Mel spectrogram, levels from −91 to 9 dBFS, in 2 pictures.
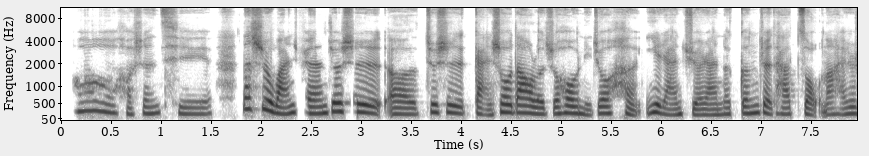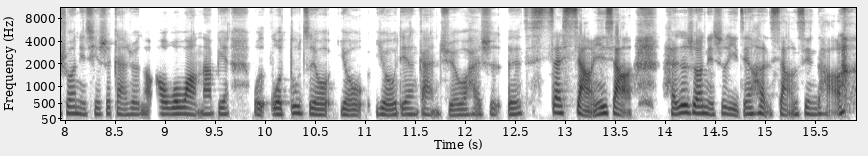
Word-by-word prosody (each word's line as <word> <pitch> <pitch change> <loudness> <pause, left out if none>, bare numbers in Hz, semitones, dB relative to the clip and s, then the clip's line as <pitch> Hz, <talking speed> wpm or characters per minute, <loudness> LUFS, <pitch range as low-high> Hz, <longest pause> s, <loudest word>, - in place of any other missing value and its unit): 哦， 260 -3 -2
好 180 - -8
神 200 +3 -4
奇， 185 -3 -7 0.3
那 330 - +2
是 330 0 +2
完 200 -4 +4
全 205 -2 0
就 255 +3 +5
是 240 -5 +3
呃， 180 -1 0
就 235 - +1
是 225 -3 +1
感 180 -5 -2
受 230 +6 +4
到 215 -1 +5
了 185 -2 +3
之 195 +2 -1
后， 205 0 +4
你 180 -6 -2
就 200 +4 0
很 185 -6 -4
毅 225 +4 0
然 175 -5 +1
决 165 -3 -3
然 160 0 -2
地 180 +1 -4
跟 200 +2 0
着 215 -5 +1
它 180 -1 -4
走 180 -2 0
呢？ 170 - -3
还 175 0 -6
是 195 - 0
说 200 0 -1
你 180 -3 -3
其 180 +1 -5
实 185 - -2
感 180 -3 -5
受 175 0 -5
到， - - -4
哦， 180 - +2
我 185 +1 +3
往 180 -3 +3
那 180 0 -1
边， 185 -1 -4 0.2
我 - - -3
我 175 -1 +2
肚 205 0 -1
子 180 -2 -1
有 160 -1 -1
有 155 -3 -3
有 165 -2 -1
点 175 0 -4
感 220 - -5
觉。 155 -6 -5
我 160 - -3
还 - - -6
是 - - -6
呃， 175 +1 0 0.3
再 220 - +4
想 210 -6 +5
一 195 - +5
想？ 210 - +4 0.3
还 175 - -2
是 220 +3 +7
说 215 -2 +4
你 190 -5 0
是 180 +1 -4
已 155 - -3
经 185 +5 -1
很 195 0 0
相 - - 0
信 180 -1 -2
它 190 +2 -5
了？ - - -1
190 Hz, 285 characters per minute, -19 LUFS, 175-210 Hz, 0.3 s, 是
